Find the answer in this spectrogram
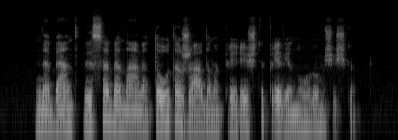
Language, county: Lithuanian, Alytus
